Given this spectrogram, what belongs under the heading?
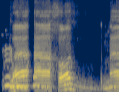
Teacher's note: dal sukun bukan kolkolah jangan dipantulkan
